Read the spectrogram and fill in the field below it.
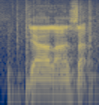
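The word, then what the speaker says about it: جلس: Jalasa. Bacanya pakai bahasa Arab ya, jangan pakai bahasa Inggris, jealous gitu.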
